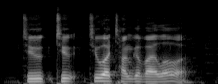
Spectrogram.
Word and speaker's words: Tua Tagovailoa: And then Tyreek Hill, there's risk because Tua Tagovailoa is his quarterback. – Yeah. – But he's Tyreek fucking Hill. I mean, damn, how did you say that name? – Tua Tagovailoa.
